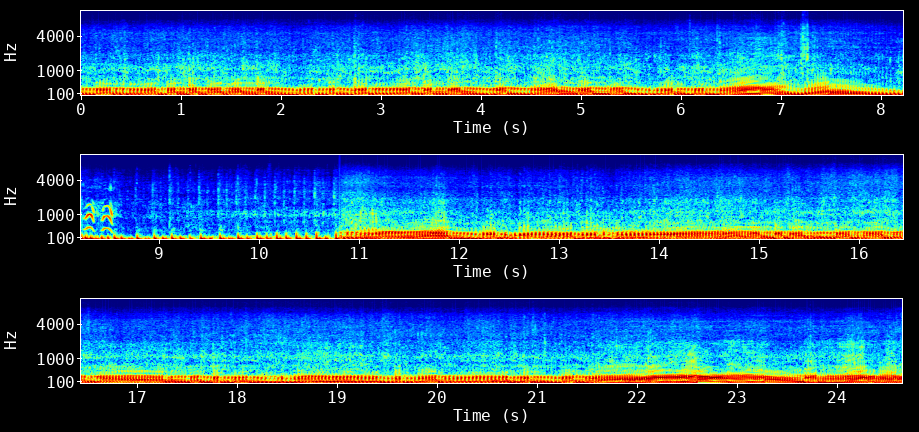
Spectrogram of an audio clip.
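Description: Trail motorcycle engine running while being ridden, its revs rising and falling. About eight seconds in the engine drops off for a few seconds, then comes back in sharply about eleven seconds in.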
